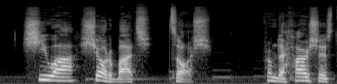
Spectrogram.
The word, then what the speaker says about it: siła: It's like a softer sh, which I've already compared to English sh in shoe. Siła, siorbać, coś.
